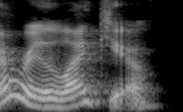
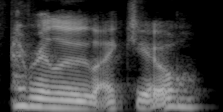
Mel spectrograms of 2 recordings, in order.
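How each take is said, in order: First: It is said plainly and confidently. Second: It is said hesitantly, seeking approval.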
